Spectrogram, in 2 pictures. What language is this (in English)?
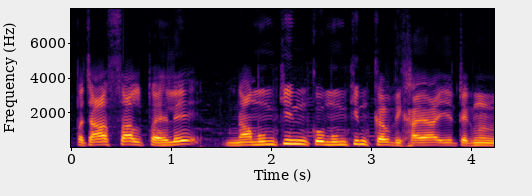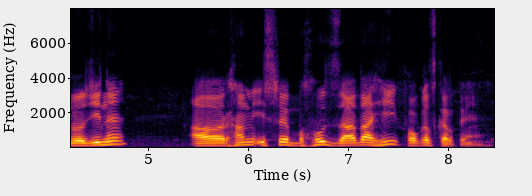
Urdu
